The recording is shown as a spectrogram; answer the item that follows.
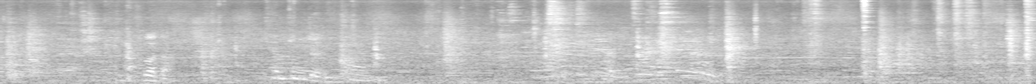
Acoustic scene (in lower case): restaurant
